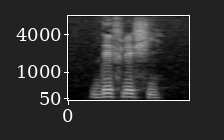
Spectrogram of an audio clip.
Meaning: past participle of défléchir
- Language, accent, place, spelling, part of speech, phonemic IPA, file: French, France, Lyon, défléchi, verb, /de.fle.ʃi/, LL-Q150 (fra)-défléchi.wav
